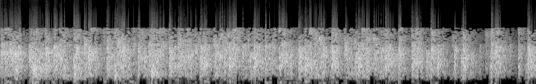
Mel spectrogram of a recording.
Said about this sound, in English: And looking all around, I didn't realize how hard our sisters, if we can give a round of applause to our sisters.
